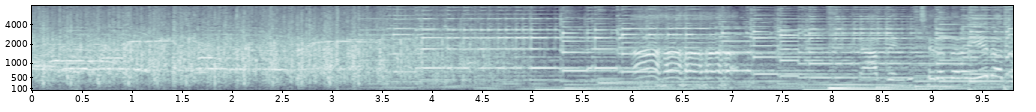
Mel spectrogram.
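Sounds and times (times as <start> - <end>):
audience applause: 0.0 - 7.3
laughter: 5.8 - 9.7.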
